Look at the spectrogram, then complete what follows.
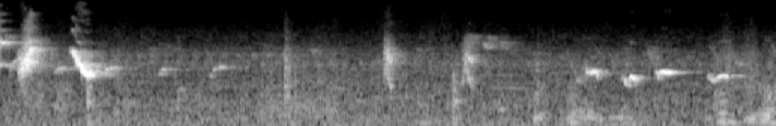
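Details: Greater green leafbird singing while agitated after provocation: two loud sharp notes open, followed by scattered clicks and a string of short sweet whistled chirps near the end.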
